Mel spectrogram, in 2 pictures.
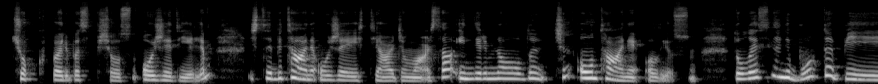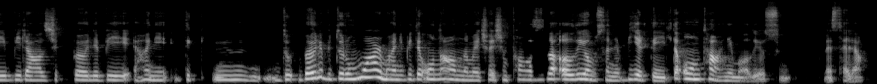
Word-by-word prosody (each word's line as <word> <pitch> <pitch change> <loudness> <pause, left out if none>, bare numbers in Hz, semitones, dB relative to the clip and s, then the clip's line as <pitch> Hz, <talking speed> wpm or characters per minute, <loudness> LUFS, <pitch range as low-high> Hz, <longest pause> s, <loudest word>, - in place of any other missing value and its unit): çok 245 0 -4
böyle 200 -1 +1
basit 210 0 -6
bir - - -12
şey 180 - -6
olsun, 165 0 -9
oje 200 -4 0
diyelim. 155 - -2 0.4
İşte, 270 -2 -1
1 275 -1 -1
tane 240 -8 +5
ojeye 200 -3 -2
ihtiyacın 175 -2 -4
varsa 335 - +1
indirimli 260 0 +2
olduğun 260 0 0
için 315 +6 -6
10 290 -2 +7
tane 195 - +1
alıyorsun. 175 -1 -7 0.4
Dolayısıyla, 305 +8 +1
hani, 320 -5 +6
burada 355 - -1
bi - - -5
bir 210 -4 0
birazcık 205 +2 -4
böyle 200 -1 -1
bir, 200 -1 -1
hani, 200 -3 -4 0.2
dik 215 0 -10
ımm, 210 +3 -4
du 220 -1 -3
böyle 275 +3 +5
bir 240 +1 -5
durum 255 +3 +4
var 335 0 +6
mı? 245 -7 +5
Hani, 220 -1 -1
bir 235 - -4
de 235 - +2
onu 235 0 0
anlamaya 200 -4 0
çalışalım. 205 +2 -6
Fazla 220 +2 0
alıyor 230 0 +5
musun? 210 -1 -6
Hani, 185 +4 -8
1 220 -3 0
değil 165 -3 -1
de - - +3
10 245 -2 +3
tane 200 -8 +1
mi 160 - -3
alıyorsun - - -7 0.3
mesela? - - -7
220 Hz, 190 wpm, -20 LUFS, 200-260 Hz, 0.4 s, 10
